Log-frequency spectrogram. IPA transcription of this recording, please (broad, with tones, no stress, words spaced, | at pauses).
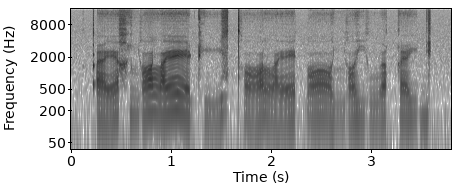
qʼɛː˨˩˦χ ʎɔ˧˥ lˠɛː˧˥˧ʈʰiː˨˩˦zt̪ʰɔ˨˩˦ lˠɛː˩˥ɠɔː˧˥˧ʎɔ˧˥juː˧˥ qi˥ɡ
